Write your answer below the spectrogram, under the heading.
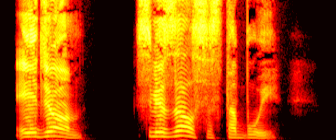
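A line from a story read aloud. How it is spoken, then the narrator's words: Mixed grumbling. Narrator (Russian): Не разобрать, чего в его ворчании было больше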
